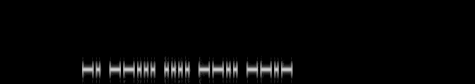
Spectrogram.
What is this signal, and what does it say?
Morse code, heard as a keyed tone, about 36 wpm, 700 Hz. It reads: N7HZQ
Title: USA Call Signs - 5 Characters - 35wpm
